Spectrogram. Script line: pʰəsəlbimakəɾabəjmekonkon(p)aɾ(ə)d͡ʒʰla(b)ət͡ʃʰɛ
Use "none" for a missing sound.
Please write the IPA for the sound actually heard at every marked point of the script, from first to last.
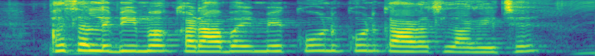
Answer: k, ə, ɡ

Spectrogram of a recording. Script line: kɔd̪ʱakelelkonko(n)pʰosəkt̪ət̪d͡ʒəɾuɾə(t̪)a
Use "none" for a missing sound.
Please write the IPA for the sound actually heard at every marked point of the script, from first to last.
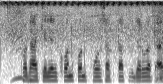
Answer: n, t̪

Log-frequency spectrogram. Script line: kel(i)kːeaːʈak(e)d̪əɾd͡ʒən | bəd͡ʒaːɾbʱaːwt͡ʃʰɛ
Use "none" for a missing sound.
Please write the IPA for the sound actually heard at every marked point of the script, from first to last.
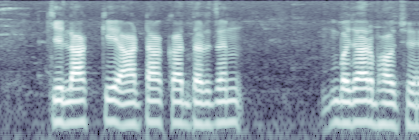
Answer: a, a

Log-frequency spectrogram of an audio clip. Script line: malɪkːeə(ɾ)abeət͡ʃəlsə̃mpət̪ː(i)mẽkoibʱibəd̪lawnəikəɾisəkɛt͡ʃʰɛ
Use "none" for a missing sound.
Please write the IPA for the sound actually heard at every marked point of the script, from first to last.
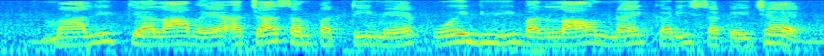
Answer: l, i

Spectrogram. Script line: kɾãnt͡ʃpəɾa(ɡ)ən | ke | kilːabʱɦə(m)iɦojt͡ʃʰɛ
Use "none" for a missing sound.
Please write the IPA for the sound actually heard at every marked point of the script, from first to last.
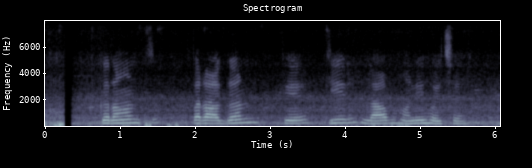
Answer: ɡ, n

